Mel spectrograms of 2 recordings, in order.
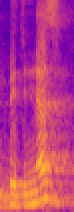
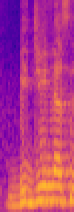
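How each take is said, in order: First: बिजनेस as quick BIZ-nas, rising end; two syllables only in बिजनेस, no middle ee; correct pronunciation. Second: बिजनेस misread bi-JEE-nas, three syllables; wrong pronunciation. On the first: Teacher corrects the misreading for students, correct pronunciation. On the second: Teacher shows the reading to avoid, wrong pronunciation. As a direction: stretch an extra ee into बिजनेस. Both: Shown as a demonstration. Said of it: "बिजनेस नहीं".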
